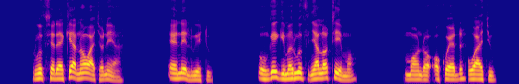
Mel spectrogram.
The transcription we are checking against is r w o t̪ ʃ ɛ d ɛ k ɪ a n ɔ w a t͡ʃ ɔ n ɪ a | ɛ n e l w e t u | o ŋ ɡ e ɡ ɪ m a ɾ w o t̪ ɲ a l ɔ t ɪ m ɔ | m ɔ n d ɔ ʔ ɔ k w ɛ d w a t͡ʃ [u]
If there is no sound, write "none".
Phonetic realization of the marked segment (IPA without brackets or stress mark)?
u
